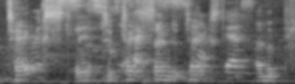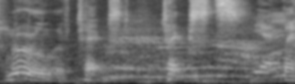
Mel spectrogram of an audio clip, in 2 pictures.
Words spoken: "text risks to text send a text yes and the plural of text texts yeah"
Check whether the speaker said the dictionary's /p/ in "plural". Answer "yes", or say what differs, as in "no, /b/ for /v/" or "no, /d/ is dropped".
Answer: yes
